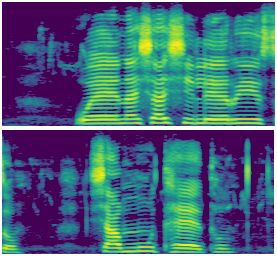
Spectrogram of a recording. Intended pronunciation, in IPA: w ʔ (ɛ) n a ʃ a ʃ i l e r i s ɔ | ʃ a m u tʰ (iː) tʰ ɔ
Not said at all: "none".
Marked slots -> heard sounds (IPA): ɛ, ɛː

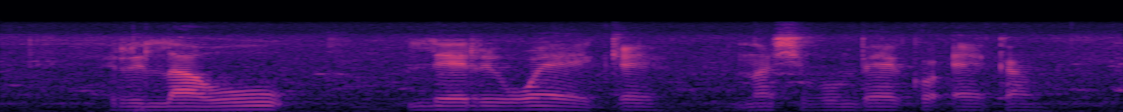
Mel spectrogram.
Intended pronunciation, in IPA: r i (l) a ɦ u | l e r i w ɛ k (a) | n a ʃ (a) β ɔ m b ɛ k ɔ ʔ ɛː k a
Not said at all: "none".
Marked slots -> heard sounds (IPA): l, ɛ, i

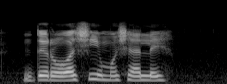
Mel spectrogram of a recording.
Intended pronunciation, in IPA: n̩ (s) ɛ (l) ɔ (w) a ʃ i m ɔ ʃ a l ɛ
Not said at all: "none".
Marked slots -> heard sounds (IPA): t, ɾ, w

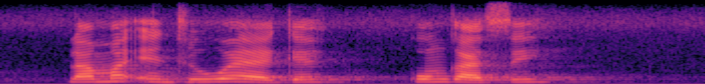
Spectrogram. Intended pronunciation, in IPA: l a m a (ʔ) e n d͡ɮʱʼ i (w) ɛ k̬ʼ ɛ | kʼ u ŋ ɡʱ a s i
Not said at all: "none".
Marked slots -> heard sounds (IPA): ʔ, w

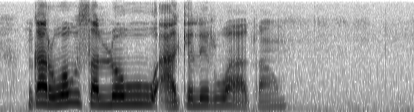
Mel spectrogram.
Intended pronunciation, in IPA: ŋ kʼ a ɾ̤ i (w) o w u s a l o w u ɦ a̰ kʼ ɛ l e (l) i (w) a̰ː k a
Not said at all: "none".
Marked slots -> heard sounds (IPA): w, r, w

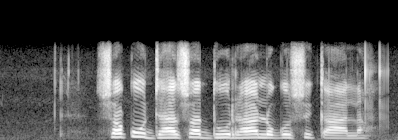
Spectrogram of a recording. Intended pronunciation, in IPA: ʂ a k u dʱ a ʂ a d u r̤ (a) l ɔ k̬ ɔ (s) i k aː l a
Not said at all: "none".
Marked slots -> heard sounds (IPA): a, ʂ

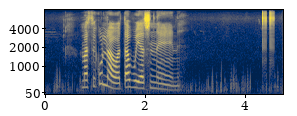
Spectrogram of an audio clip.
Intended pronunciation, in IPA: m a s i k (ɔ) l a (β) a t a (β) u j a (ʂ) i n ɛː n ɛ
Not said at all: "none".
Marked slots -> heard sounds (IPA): u, w, β, ʂ

